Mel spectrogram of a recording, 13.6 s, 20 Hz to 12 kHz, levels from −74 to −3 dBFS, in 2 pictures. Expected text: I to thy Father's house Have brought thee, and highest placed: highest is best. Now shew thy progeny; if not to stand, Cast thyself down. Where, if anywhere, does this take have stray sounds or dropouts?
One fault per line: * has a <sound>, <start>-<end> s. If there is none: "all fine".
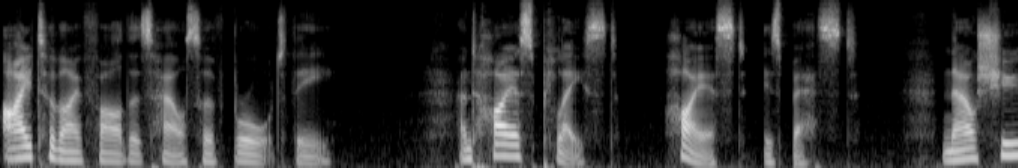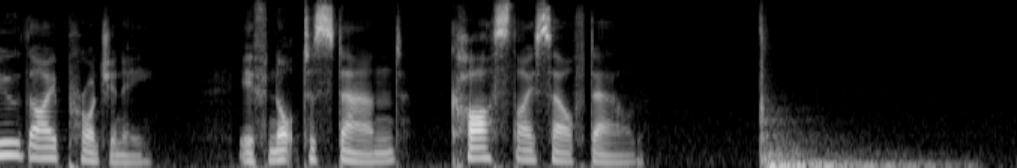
* has a thud, 11.8-13.4 s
